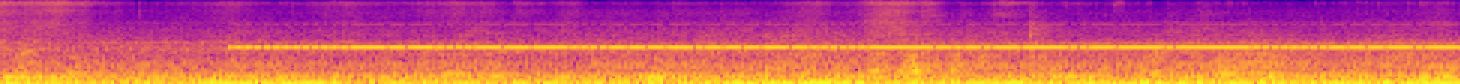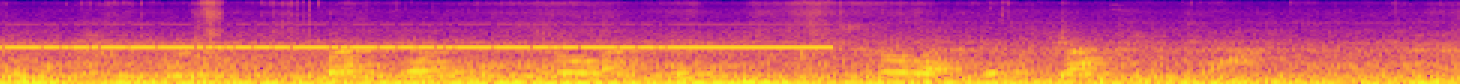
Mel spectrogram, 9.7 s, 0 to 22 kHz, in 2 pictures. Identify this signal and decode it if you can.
PSK31 (31.25 baud), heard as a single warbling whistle, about 2200 Hz, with the noise inside a subway train.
